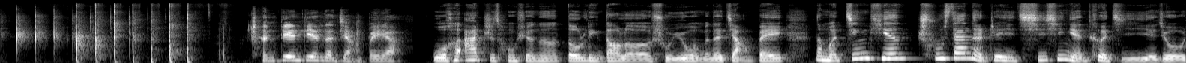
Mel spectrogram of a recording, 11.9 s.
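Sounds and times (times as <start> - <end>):
clapping: 0.0 - 2.0
speech: 2.6 - 11.8.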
